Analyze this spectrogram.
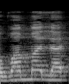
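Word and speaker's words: وملإيه: मुबीन इला फिर व मला यहां पे अलिफ साइलेंट है तो सिर्फ लाम पढ़ा जाएगा व मला इह तब अमरा फिर वमा अम्र फिर रशीद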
